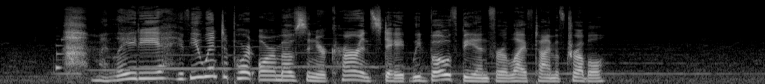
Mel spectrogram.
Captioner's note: sigh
